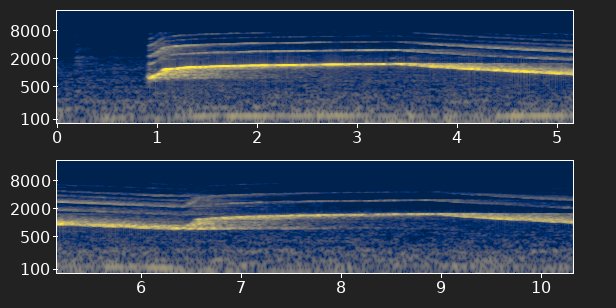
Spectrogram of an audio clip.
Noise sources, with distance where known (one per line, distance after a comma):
siren, near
